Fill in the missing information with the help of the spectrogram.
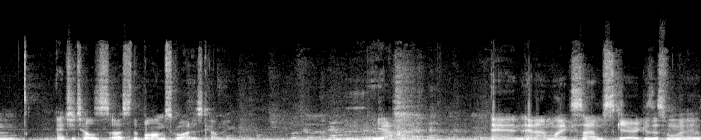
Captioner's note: laughter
